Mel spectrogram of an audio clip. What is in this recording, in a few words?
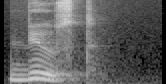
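"бюст", Komi-Zyrian, female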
